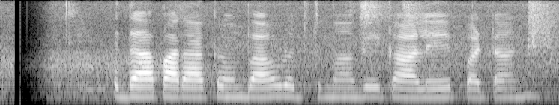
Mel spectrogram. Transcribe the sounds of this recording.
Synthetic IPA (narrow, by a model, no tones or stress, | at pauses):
ɪd̪aːpaːɾaːkɾəmbaːɦuɾəd͡ʒ̪t̪umãːɡekaːleːpəʈan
